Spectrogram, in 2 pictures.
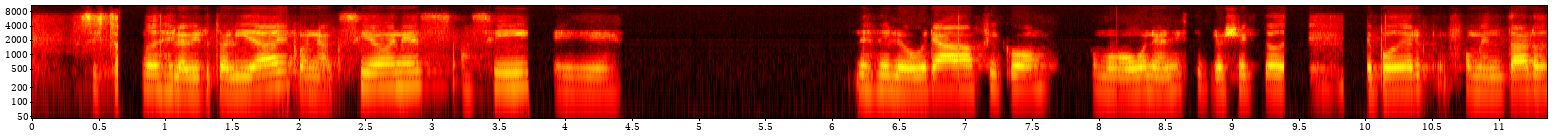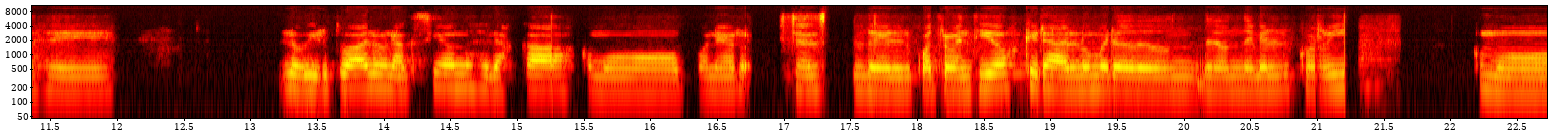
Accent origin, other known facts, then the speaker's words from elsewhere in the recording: Buenos Aires Province, Argentina; now in La Plata, Argentina; soy de Arazategui, de acá de Buenos Aires, pero actualmente vivo en La Plata.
